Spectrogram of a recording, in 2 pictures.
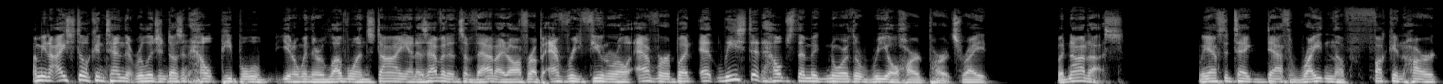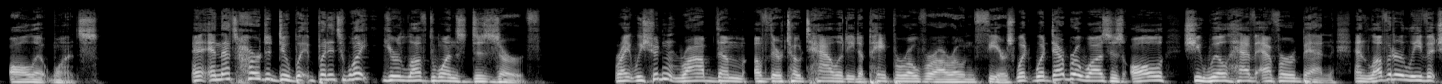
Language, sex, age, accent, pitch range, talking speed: English, male, 30-49, American, 125-175 Hz, 210 wpm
